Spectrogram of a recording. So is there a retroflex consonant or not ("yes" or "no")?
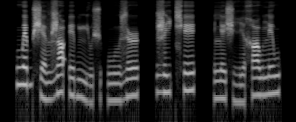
yes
